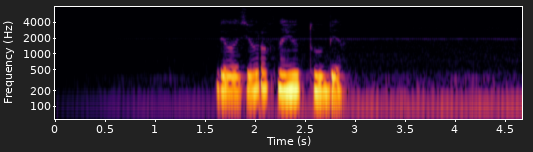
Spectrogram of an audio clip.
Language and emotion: Russian, neutral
